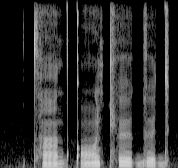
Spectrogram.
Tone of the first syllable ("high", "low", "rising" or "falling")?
low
